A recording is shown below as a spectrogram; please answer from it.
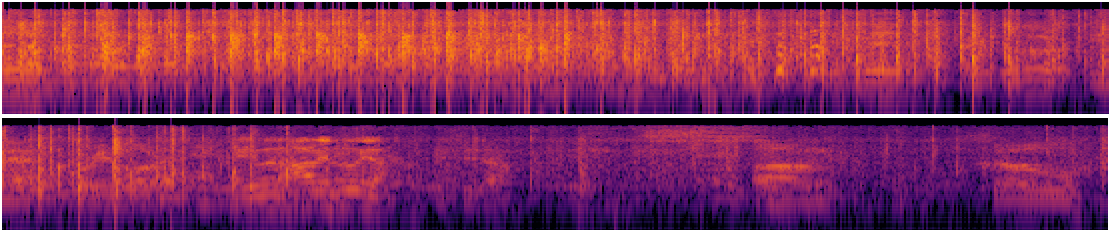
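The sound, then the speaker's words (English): A church audience applauds to welcome returning members, with dense, loud, steady clapping for several seconds. The clapping then thins out as a voice and other talk take over. “from Piscataway, from Baptist Ridge, stand up and give them a round of welcome back”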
